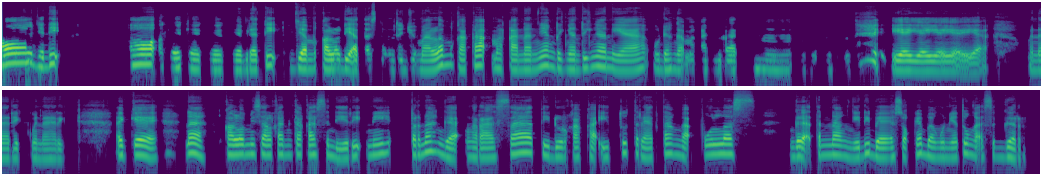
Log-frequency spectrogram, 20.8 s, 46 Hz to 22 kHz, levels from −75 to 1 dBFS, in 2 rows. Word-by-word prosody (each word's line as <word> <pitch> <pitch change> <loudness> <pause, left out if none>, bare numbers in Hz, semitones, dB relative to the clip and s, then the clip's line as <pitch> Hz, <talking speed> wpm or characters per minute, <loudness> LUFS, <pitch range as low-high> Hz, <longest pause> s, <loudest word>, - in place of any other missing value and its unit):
Oh 250 +3 +10
jadi 190 +5 +3 0.8
oh 235 +1 +8
oke 180 -1 -8
oke 175 - -9
oke 155 - -15
oke 155 - -7
berarti 155 +6 +1 0.3
jam 165 -1 +7
kalau 160 0 +5
di 160 - +4
atas 160 - -2
jam 160 - -18
7.00 160 0 -7
malem 155 +9 +2
Kakak 205 +7 +4
makanannya 160 +1 0
yang 190 - -8
ringan-ringan 180 +4 -1
ya 150 +2 +2
udah 160 0 -4
nggak 155 - -2
makan 155 0 -9
berat, 150 -1 -4 0.2
mmm. 155 -2 -11 1.1
Iya 150 - +6
iya 145 -1 +3
iya 145 - +2
iya 70 - +2
iya - - 0 0.5
menarik 150 0 -4
menarik, 145 -1 -5 0.5
oke 185 +1 +4 0.4
nah 215 -3 +6 0.2
kalau 195 0 +5
misalkan 200 -1 0
Kakak 195 0 0
sendiri 170 -2 -3
nih, 200 +3 -2 0.2
pernah 200 +6 +1
nggak 170 -7 +1
ngerasa 165 +8 +2
tidur 165 -3 -3
Kakak 160 - 0
itu 165 +7 -7
ternyata 155 +5 -4
nggak 175 - 0
pules, 205 +1 +1 0.5
nggak 170 0 +4
tenang, 190 0 -1
jadi 160 - -2
besoknya 165 +5 0
bangunnya 160 -1 -3
tuh 220 - -1
nggak - - -2
seger? 160 -2 -4
165 Hz, 160 wpm, -24 LUFS, 155-195 Hz, 1.1 s, Oh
